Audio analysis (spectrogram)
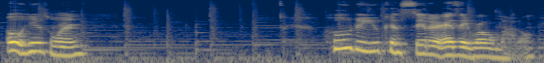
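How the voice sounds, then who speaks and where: A woman's voice: mid-range voice, lively intonation, a little slow, warm tone, faint music behind. A woman co-hosting a casual chat, asking questions in an informal, teasing way.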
